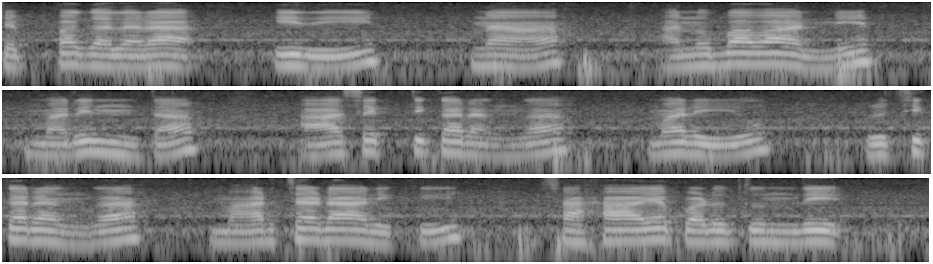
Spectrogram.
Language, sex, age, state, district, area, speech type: Telugu, male, 18-30, Telangana, Mahabubabad, urban, spontaneous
